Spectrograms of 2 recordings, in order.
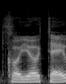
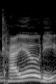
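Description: First: It is said with a Spanish pronunciation. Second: It is said with a standard American pronunciation. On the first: "the proper Spanish pronunciation" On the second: "the American pronunciation"

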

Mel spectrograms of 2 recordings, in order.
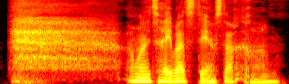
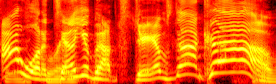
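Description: First: It is said flatly, with little energy. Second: It is said with lively, enthusiastic energy. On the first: The speaker calls it wrong. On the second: The speaker calls it right.

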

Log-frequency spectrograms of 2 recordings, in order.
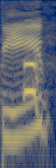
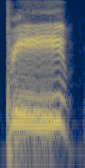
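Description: First: The beep is said softly and gently. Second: The beep is said loudly and harshly.

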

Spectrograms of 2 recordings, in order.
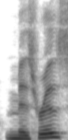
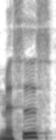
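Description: First: The word is said with an R sound. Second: The word is said without an R sound. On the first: The speaker calls it wrong. "I used to call my teachers that were female Misras" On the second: The speaker calls it right. "instead of MRS period Mrs"

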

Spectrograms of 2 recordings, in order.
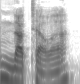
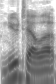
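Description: First: Nutella is pronounced the way British people say it. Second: Nutella is pronounced the way Ferrero recommends.

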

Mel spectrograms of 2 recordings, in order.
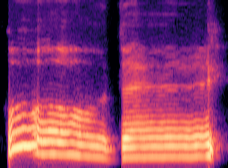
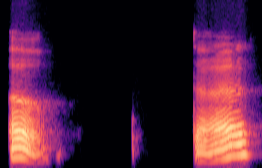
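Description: First: It is said warmly, with love. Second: It is said in a shocked, disgusted tone.

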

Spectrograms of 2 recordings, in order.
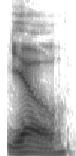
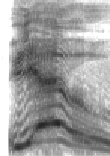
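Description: First: It is said in a plain, ordinary voice. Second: It is said wild and growly, like a dog.

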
